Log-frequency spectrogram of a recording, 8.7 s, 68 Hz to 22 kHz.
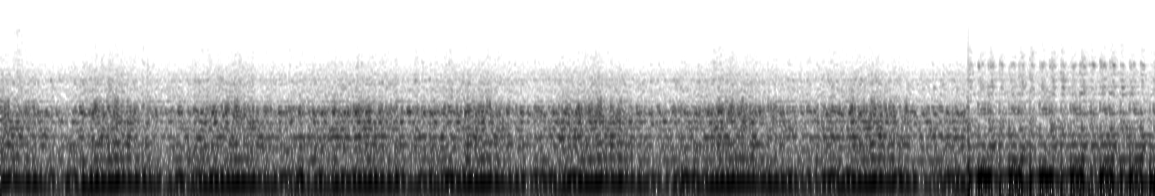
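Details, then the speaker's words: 1988 Fox body Mustang coupe, nitrous kit removed, after fixing the coil wire and faulty ignition switch; smooth, low, steady idle drone with a small lift near the end, no misfire or clatter. "So now I can finally give you guys that startup video that I was trying to do the other day. So I'll get the camera set up here, and we'll get this thing fired up so you can hear it."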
